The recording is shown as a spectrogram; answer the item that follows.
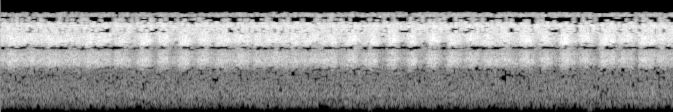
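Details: Cicadas singing on a summer day in Provence, France: a dense, shrill, high-pitched buzzing chorus that never stops, throbbing in soft pulses about two to three times per second, with no other sounds.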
